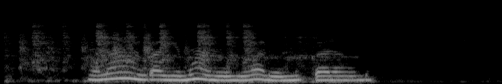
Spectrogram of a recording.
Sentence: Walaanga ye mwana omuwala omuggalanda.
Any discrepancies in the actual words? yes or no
no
